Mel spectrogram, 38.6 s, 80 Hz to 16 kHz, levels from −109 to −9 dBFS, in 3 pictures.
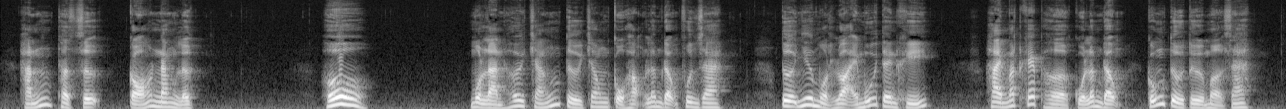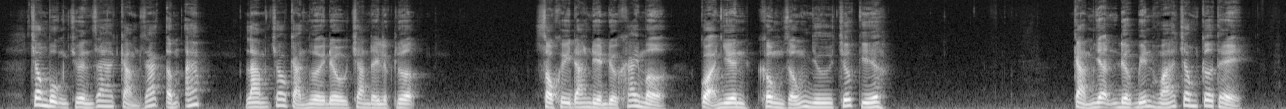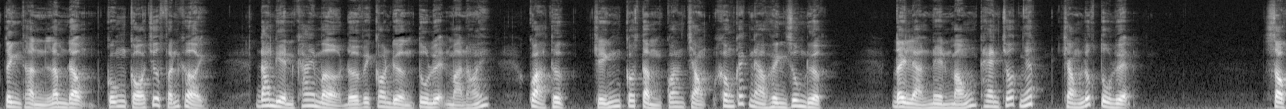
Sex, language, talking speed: male, Vietnamese, 190 wpm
